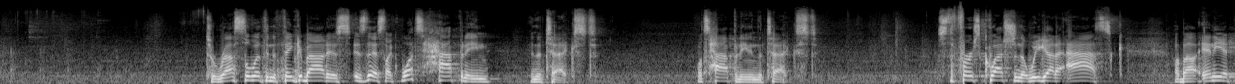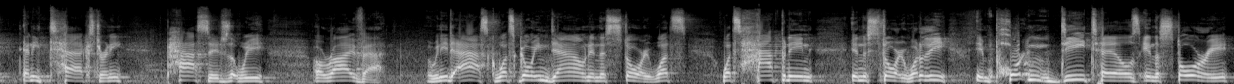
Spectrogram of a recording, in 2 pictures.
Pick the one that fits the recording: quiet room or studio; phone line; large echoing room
large echoing room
